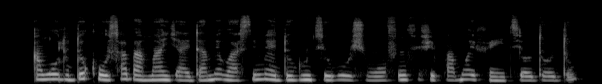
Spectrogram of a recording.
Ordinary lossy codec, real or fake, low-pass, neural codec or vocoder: none; real; none; none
